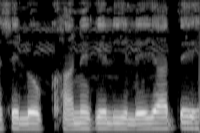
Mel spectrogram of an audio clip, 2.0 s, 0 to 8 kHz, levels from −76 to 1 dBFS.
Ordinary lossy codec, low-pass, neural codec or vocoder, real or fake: none; none; none; real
